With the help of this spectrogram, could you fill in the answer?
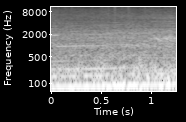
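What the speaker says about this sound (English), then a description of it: "I absolutely love it when that big supercharger kicks in, puts you back in your seat, tons of horsepower." Supercharged engine of a 2003 Jaguar XKR convertible pulling hard under acceleration, a loud, dense and continuous roar with a low rumble, very brief and with no talk.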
